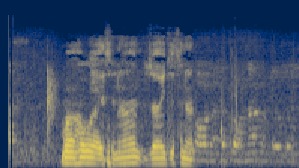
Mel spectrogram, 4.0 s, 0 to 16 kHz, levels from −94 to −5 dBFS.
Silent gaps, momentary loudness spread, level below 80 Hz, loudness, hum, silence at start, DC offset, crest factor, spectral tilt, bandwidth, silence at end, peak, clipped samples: none; 19 LU; -58 dBFS; -21 LUFS; none; 0.1 s; under 0.1%; 20 dB; -6.5 dB/octave; 8.2 kHz; 0.1 s; -2 dBFS; under 0.1%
